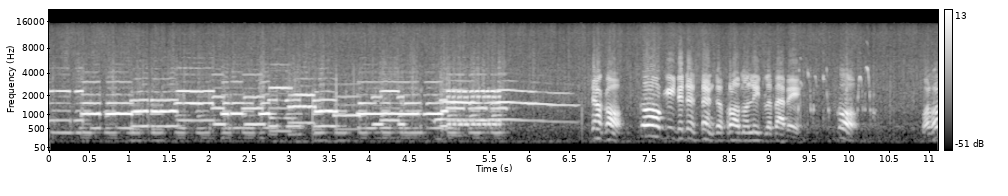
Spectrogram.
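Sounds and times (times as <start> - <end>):
hand organ playing a bright reedy melody: 0.0 - 6.7
speech: 7.8 - 10.3, 10.9 - 11.1.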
